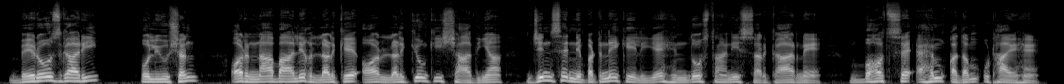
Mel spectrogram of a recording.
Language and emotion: Urdu, neutral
